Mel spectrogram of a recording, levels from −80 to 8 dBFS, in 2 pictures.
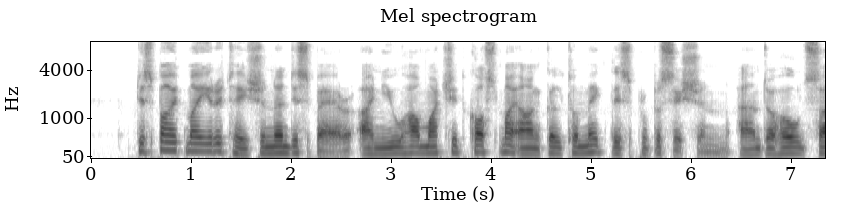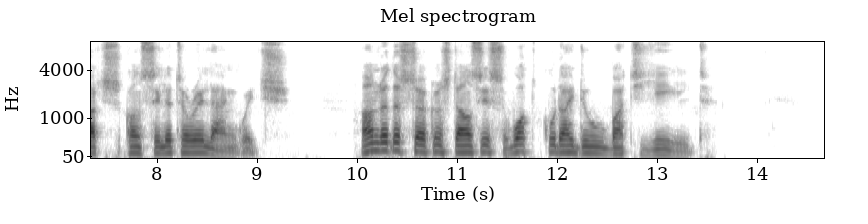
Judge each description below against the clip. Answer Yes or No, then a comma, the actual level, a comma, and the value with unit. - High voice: No, low, 120 Hz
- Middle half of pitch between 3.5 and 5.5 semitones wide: Yes, average, 4.2 semitones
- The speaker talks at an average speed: No, slow, 130 wpm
